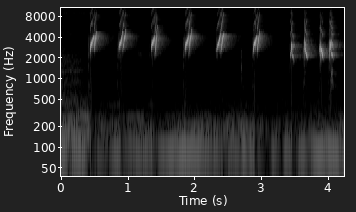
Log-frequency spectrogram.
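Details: Greater green leafbird in the rainy season, 'ocehan lemas' style. Six rising chirps come roughly every half second, then a quick burst of four stacked chips follows, against a steady low hum.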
